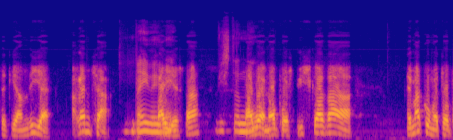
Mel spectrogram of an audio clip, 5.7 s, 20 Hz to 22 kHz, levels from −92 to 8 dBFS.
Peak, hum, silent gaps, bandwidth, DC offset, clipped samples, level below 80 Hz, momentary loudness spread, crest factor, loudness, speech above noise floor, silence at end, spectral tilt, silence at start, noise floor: -2 dBFS; none; none; 10.5 kHz; under 0.1%; under 0.1%; -60 dBFS; 9 LU; 16 dB; -17 LUFS; 42 dB; 0 s; -7 dB/octave; 0 s; -58 dBFS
